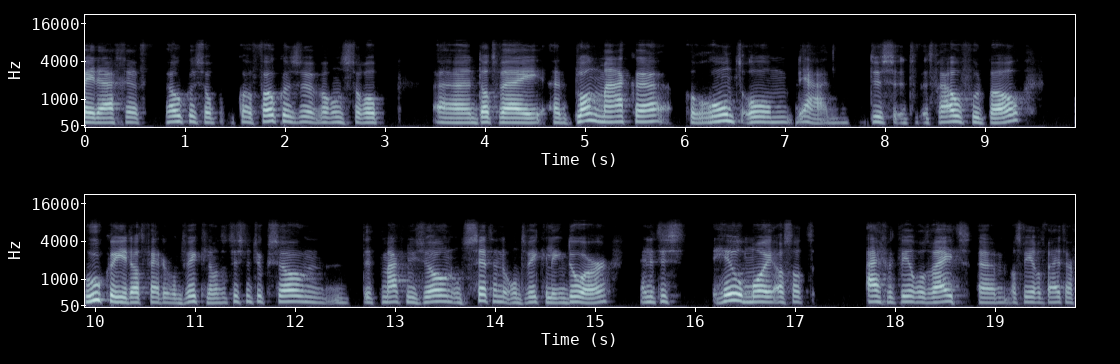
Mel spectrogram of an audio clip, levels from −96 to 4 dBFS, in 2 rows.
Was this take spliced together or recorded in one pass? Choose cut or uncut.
cut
